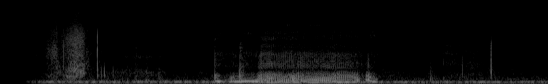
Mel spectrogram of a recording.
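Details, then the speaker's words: Sleeping beagle snoring: low rumbling, snorting breath sounds with faint room noise, possibly snoring itself awake. "You snore yourself awake?"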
